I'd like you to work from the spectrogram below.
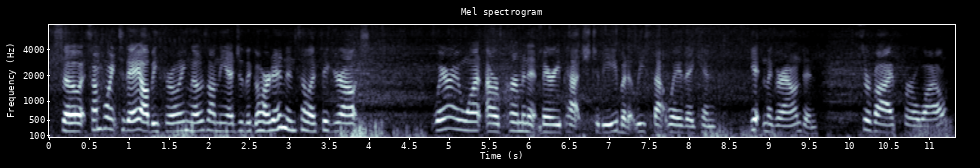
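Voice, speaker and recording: A woman chatting casually to camera as a homesteading vlogger, informally explaining chores outdoors with a tractor rumbling behind. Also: fairly even intonation, a little fast, a little hiss or hum, low-quality recording. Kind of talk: casual vlog chat to camera. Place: outdoors on a farm.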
